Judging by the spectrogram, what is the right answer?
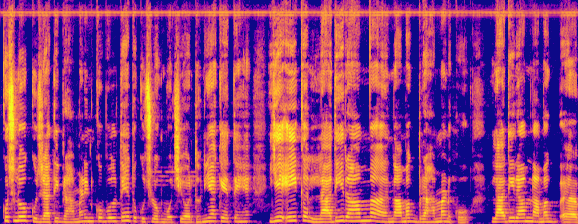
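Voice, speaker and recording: Woman, fairly high voice, literature teacher, exam-prep lecture, repeats key points, frequent fillers. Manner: slow, careful recitation of verses.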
